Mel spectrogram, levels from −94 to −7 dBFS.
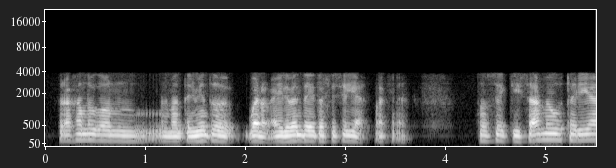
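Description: No technical faults are audible.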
